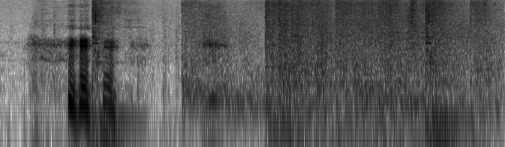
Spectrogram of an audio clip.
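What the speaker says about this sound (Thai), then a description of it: "อันนี้มันยิงทีสามนัดนะทุกคน" Gunfire from a weapon that shoots three-round bursts in the Free Fire video game: a sharp, loud crack followed by a stretch of dense, rough firing noise that carries on to the end, with no one talking.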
